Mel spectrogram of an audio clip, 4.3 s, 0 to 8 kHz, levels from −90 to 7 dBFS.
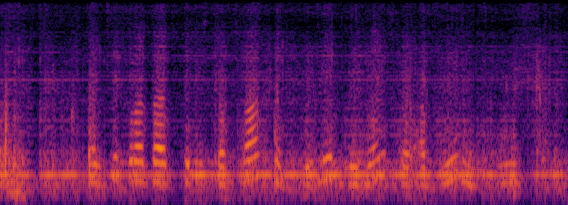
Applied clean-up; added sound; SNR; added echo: neural mask model RNNoise.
